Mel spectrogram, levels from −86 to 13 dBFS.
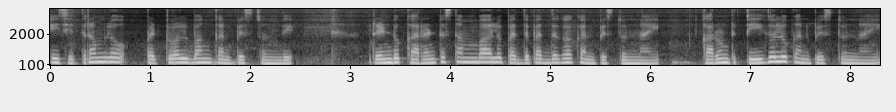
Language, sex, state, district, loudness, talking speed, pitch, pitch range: Telugu, female, Andhra Pradesh, Krishna, -13 LUFS, 110 wpm, 190 Hz, 170-210 Hz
